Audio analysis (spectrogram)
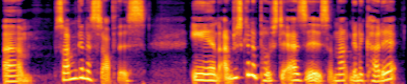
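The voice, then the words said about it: Tired, raspy voice. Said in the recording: “I'm tired. My eyes are closing literally as we speak, and my voice is getting raspier.”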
